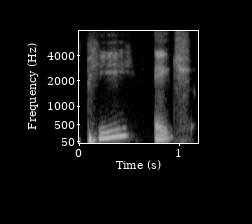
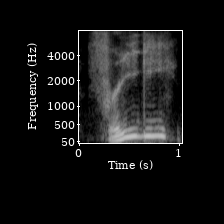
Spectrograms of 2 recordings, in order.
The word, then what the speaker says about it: Phryge: Phryge, PHRY. They went with a Y for an E sound.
